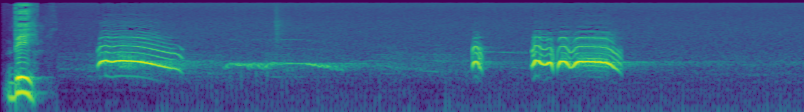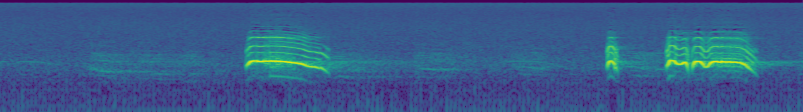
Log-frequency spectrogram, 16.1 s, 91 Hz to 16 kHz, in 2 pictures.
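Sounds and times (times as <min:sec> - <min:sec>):
speech: 0:00.1 - 0:00.4
tawny owl hooting: 0:00.8 - 0:07.0, 0:10.5 - 0:11.5, 0:14.0 - 0:16.0.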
